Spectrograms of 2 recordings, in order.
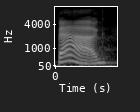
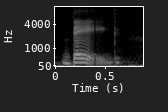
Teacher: in the Midwest, instead of how I pronounce bag, they might say bag, which is higher in the mouth and more towards the front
